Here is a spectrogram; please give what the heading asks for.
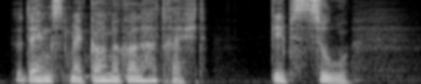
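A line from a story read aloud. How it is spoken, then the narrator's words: Angry. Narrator (German): sagte Harry wütend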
